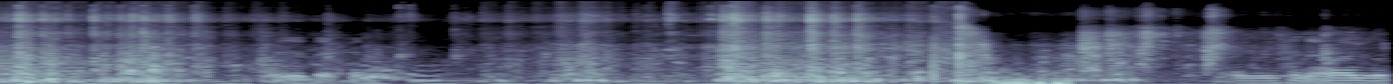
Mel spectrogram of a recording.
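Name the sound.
pigeons cooing, black pigeon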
